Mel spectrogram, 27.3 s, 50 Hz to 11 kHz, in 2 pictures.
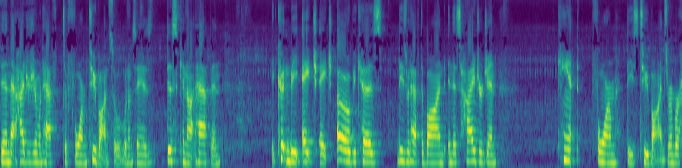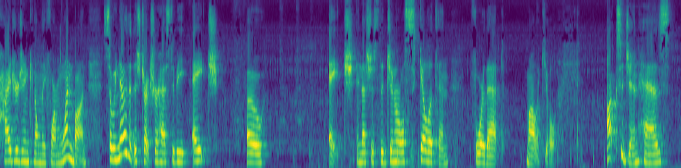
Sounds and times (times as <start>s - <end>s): Speech: 0.0s - 4.5s, 5.4s - 10.0s, 11.2s - 19.0s, 20.2s - 24.9s, 25.8s - 27.1s.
